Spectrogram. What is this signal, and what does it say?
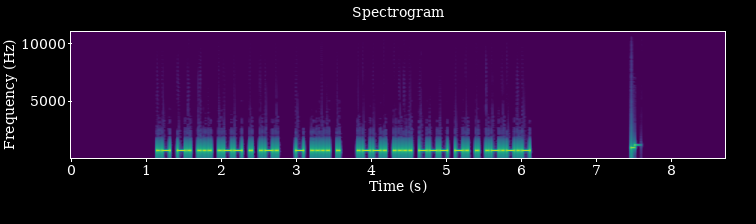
Morse code, heard as a keyed tone, about 34 wpm, 700 Hz. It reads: ANSWER THE PHONE.
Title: Sentences from Top 1100 Words 35wpm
